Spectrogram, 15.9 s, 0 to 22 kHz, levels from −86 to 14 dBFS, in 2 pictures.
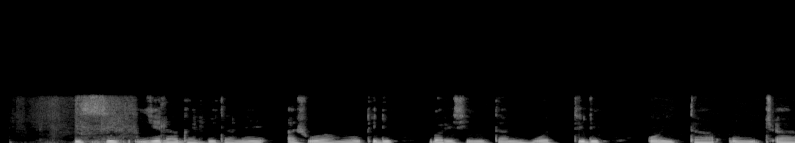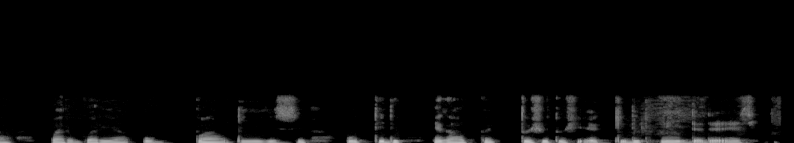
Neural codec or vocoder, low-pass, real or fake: none; 7.2 kHz; real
